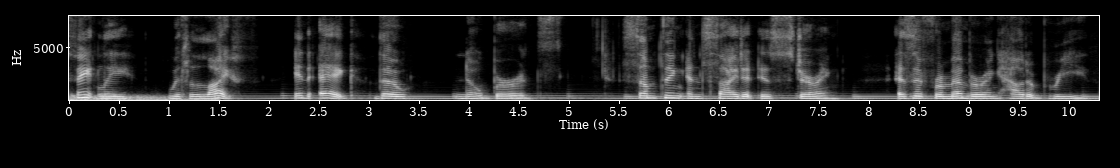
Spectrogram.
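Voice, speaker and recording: A woman narrating a scripted gothic audio drama in a measured, solemn, atmospheric manner. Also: mid-range voice.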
